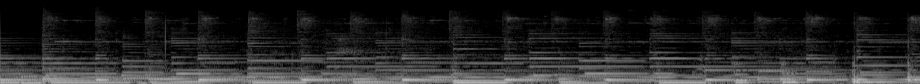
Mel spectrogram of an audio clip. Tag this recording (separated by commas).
tinkle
